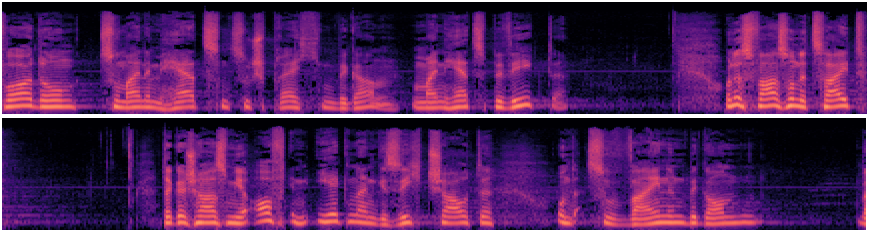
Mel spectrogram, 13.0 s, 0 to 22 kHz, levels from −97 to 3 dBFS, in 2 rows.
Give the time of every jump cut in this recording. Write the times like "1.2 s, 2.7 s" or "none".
8.6 s, 10.9 s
